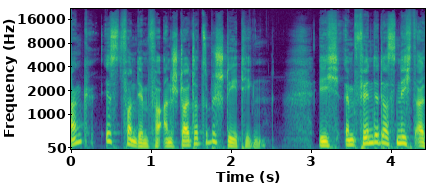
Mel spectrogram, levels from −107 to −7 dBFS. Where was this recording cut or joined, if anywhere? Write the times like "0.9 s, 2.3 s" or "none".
3.0 s

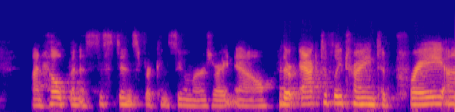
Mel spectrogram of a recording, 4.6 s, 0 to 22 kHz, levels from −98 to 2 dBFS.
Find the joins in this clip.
2.8 s

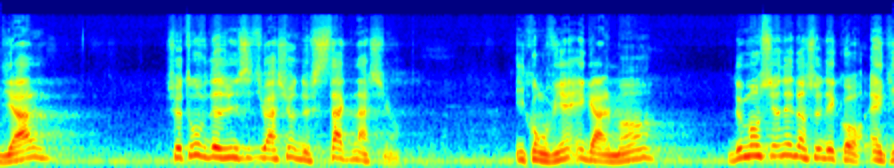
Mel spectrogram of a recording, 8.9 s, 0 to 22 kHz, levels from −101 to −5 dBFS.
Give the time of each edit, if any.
1.6 s, 5.1 s

